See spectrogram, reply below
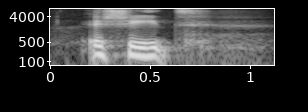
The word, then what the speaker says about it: escheat: First thing I needed to ask you is how do you say escheat? – Escheat. Can you say it one more time? Escheat. Escheat. So like my my Twitter is don't give a sheet.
